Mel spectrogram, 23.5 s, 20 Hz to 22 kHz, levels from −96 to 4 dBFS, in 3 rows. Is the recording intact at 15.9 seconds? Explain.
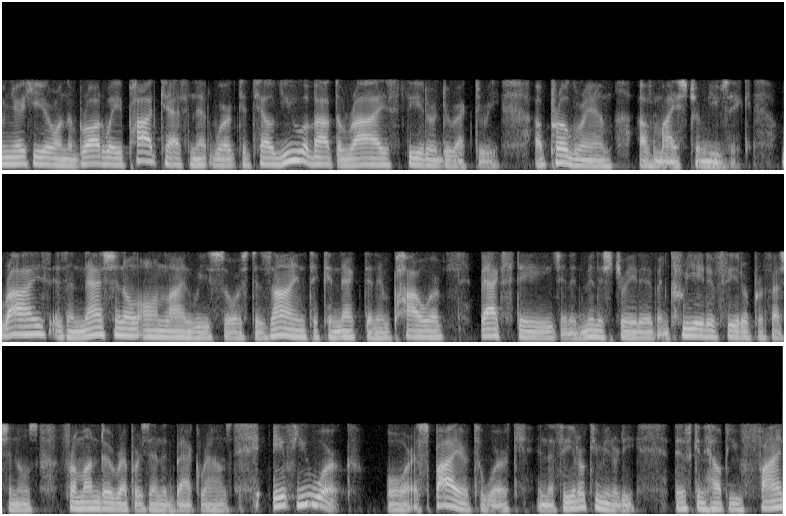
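Yes, the audio is intact at 15.9 seconds, with the speech passing cleanly through its G.711 telephone coding, which holds everything below about 3.8 kHz.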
